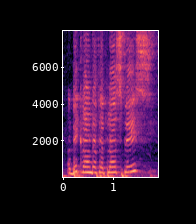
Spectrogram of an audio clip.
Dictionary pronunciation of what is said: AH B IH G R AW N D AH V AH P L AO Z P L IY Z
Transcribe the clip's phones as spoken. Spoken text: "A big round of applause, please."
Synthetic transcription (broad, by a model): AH B IH G R AW N D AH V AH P L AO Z P L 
